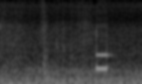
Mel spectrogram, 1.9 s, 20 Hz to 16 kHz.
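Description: Touch-tone dialing in the video game Syberia 2, a single short two-tone DTMF beep over a faint, steady background hum.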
